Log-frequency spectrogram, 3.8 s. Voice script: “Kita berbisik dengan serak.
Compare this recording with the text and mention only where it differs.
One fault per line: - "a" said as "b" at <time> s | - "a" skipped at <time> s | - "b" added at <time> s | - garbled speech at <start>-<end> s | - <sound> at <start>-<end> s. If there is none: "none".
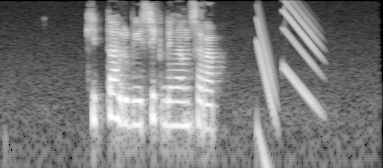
- chirp at 2.6-3.3 s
